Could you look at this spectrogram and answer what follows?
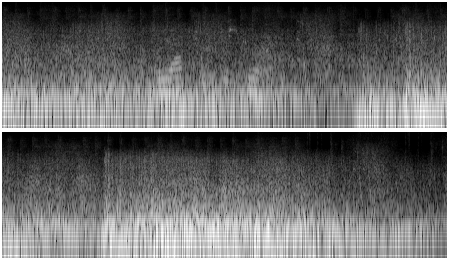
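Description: A reactor blowing up in the video game Hellbender, a heavy booming explosion with rolling low rumble that swells in stages and stays loud throughout, with a voice talking over it.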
